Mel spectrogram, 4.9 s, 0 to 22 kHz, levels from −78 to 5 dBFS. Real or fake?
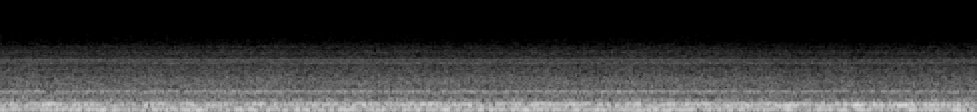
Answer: fake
